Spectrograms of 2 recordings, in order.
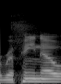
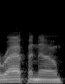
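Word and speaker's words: Rapinoe: comments yesterday from Megan either rapino or rapino purple hair I heard it pronounced both ways um now CJ strad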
